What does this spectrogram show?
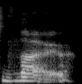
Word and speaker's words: though: And of course though, so in all cases our o u g h is pronounced o.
